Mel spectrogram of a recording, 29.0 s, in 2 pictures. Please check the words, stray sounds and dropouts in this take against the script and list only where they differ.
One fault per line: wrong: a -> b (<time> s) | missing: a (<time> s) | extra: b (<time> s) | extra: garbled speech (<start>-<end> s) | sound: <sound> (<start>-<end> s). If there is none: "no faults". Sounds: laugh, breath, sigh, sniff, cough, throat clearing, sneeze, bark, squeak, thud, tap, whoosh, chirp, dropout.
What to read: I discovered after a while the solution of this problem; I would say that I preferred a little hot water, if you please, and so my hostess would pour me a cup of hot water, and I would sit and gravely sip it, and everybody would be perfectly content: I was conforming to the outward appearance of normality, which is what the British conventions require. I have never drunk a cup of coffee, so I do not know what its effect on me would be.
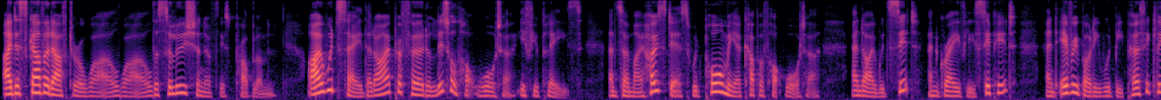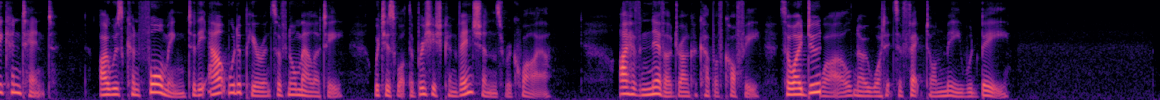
extra: while (1.5 s)
wrong: not -> while (24.7 s)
